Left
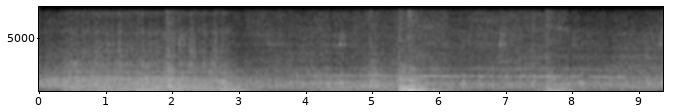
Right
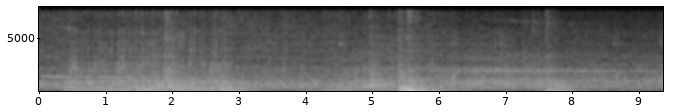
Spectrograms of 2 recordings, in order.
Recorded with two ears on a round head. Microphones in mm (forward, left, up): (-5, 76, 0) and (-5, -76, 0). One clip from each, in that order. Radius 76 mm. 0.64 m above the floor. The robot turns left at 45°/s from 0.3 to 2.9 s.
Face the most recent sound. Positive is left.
turn(degrees=-15)  # may be behind; listen again after turning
